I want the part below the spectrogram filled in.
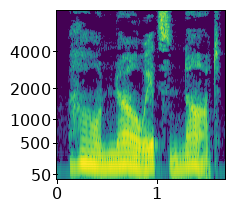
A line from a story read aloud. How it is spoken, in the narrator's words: her son groaned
